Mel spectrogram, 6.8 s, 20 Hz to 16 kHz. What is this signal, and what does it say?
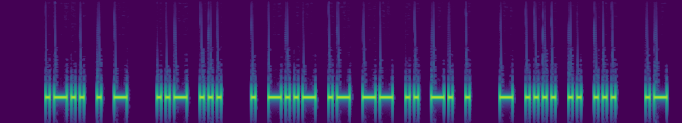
Morse code, heard as a keyed tone, about 28 wpm, 700 Hz. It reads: LET US EXAMINE THIS A
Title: Sentences from Top 1600 Words 28wpm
